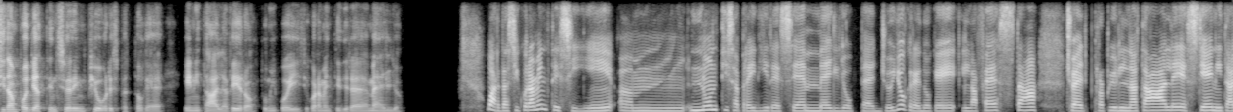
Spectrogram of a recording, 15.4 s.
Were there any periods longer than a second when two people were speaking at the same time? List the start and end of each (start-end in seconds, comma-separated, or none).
none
